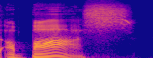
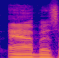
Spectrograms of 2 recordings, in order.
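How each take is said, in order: First: Abbas said like "a boss"; alternative pronunciation. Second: Abbas said as "AB-us"; Candace's pronunciation. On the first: Shown as a demonstration. Host giving the mother's maiden name, Abbas pronounced "a-BOSS". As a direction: stress the second syllable of Abbas, as "a-BOSS". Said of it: "Candace says Abbas, I think it might". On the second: Retold or imitated. Host quoting how Candace says it, Abbas pronounced "AB-us". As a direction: stress the first syllable of Abbas, short second one. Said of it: "Candace says Abbas".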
